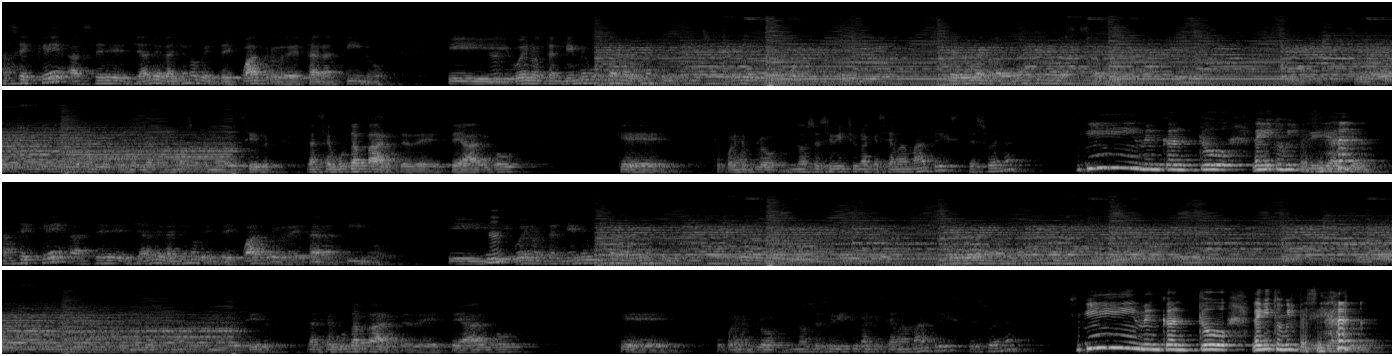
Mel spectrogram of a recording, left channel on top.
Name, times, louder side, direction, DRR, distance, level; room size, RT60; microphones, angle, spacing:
voice 1, 0.0-3.8 4.5-8.9 9.4-12.1 12.9-16.6 16.9-19.0 20.1-20.6 21.1-24.0 27.0-27.6, left 3 dB, 90° left, 4 dB, 0.5 m, -40 dB
sound 1, 5.9-16.2, left 1 dB, 50° left, 0.7 m, -38 dB
voice 2, 24.7-27.4, right 6 dB, 85° right, 10 dB, 0.3 m, -26 dB
3.2 x 2.4 x 3.3 m, 0.71 s
head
